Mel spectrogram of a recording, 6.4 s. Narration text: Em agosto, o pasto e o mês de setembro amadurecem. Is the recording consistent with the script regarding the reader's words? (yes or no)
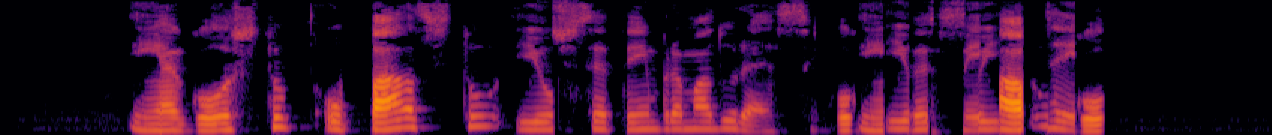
no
